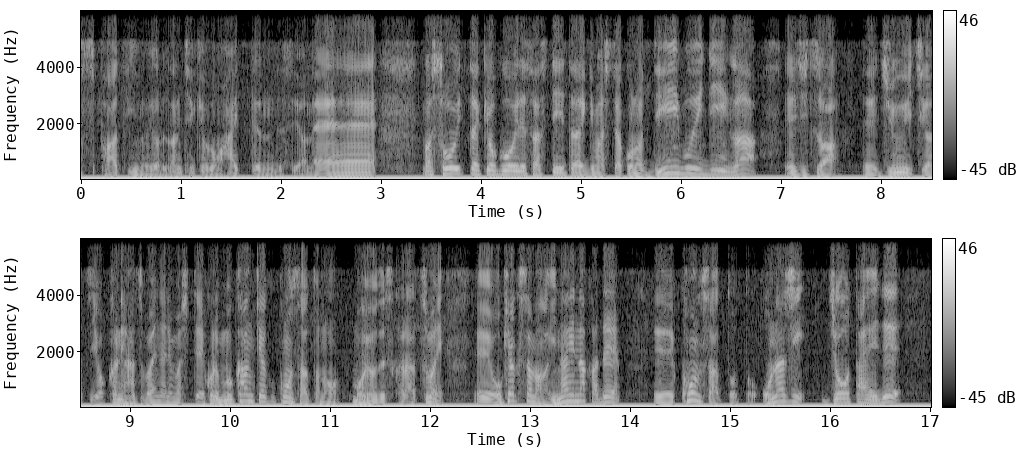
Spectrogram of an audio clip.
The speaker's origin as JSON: {"language": "Japanese", "town": "Otoyo", "region": "Kochi", "country": "Japan", "tie": "born or raised there", "said": "地元高知県の大豊町に日本一の大杉というね、すごい大きな杉の木があるんですよ。"}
